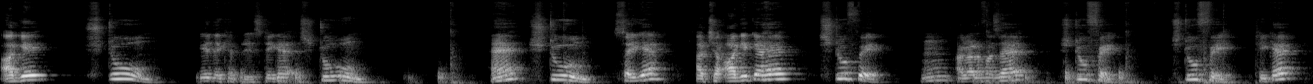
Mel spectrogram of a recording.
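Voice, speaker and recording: Guy with teaching, says each word again and again, fairly high voice. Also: expressive, darkish tone, reverberant. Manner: repeats each word slowly, asks and answers himself. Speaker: language teacher. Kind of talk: online language lesson.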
